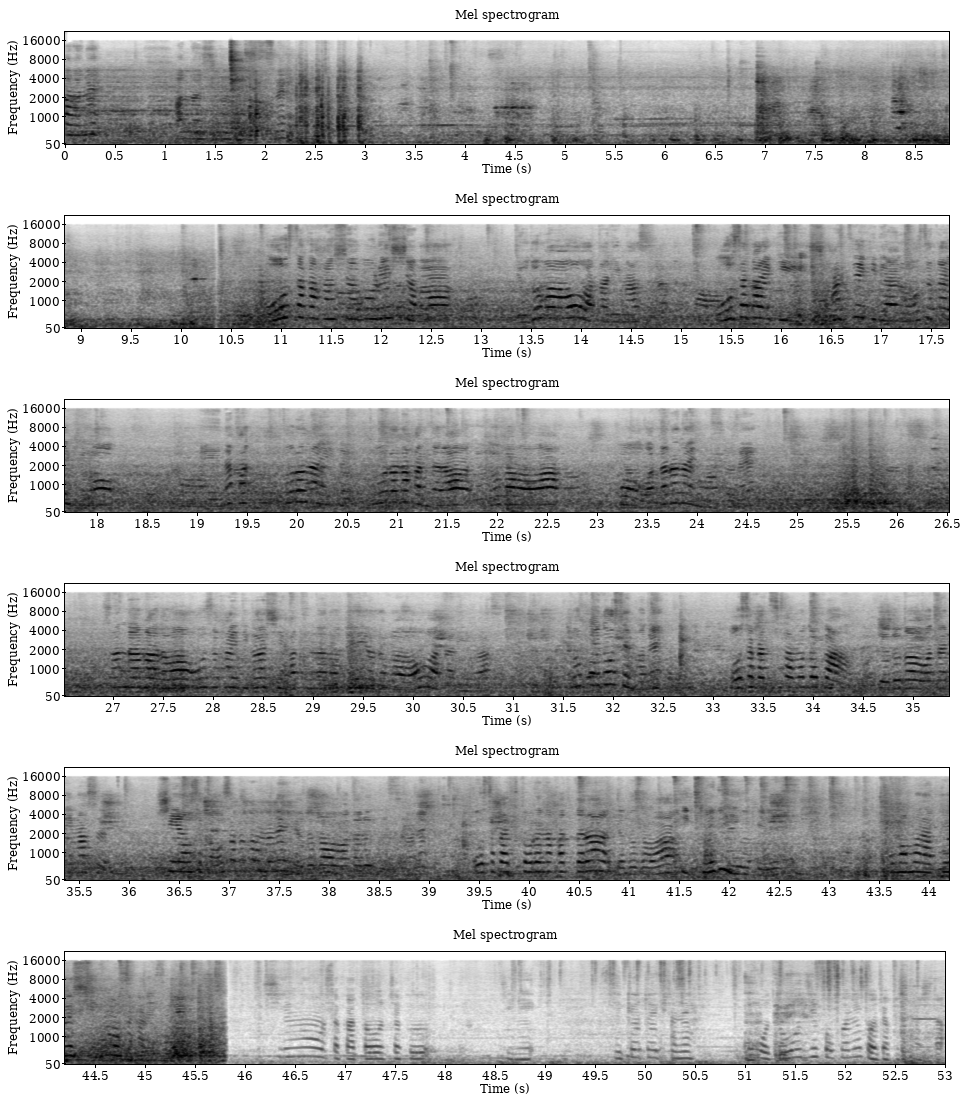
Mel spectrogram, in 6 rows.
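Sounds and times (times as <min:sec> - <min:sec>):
train wheels rumbling on rails: 0:00.0 - 0:53.0.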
